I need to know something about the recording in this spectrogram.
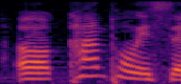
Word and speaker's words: accomplice: 강세가 두 번째에 있습니다. 그러니까 OS 스펠링 가면은 강세가 가면 발음 어떡합니까? accomplice 이렇게 되겠죠?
